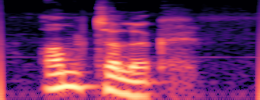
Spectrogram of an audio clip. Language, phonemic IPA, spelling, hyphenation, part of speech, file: Dutch, /ˈɑm(p).tə.lək/, ambtelijk, amb‧te‧lijk, adjective, Nl-ambtelijk.ogg
- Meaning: official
